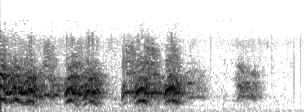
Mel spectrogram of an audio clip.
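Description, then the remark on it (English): A blind husky gives a run of drawn-out, whining barks, four loud yelps in quick succession followed by a softer whimpering call, with no one talking. “Come on, you husky.”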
